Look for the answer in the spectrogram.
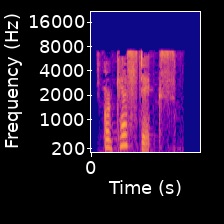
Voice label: "orchestics", English word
